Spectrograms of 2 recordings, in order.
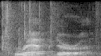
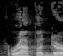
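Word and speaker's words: rapadura: damira or Coronado or rap Dura let me just pause right here for a moment to pronounce these three types of sugars correctly it's turbinado Demerara or rapadur either either those those are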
